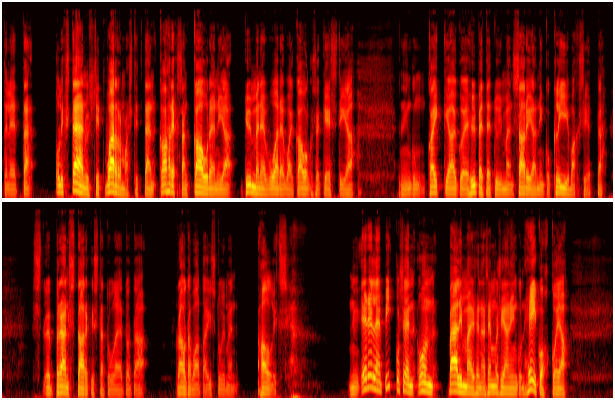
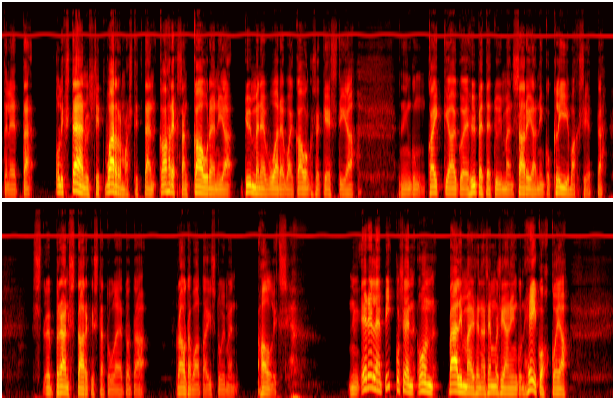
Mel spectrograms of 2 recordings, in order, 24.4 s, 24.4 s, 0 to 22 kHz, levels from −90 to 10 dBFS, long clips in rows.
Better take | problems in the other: first | high-pitched whine; faint; throughout; 11 kHz, 20 dB below the speech

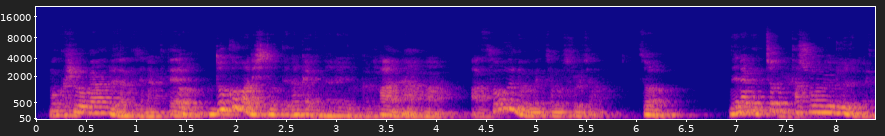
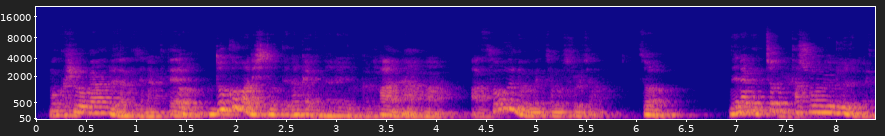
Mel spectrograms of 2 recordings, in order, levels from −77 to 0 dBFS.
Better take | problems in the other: neither | off-mic speech; far; the same in both // room echo; noticeable; dies away in 0.6 s; the same in both

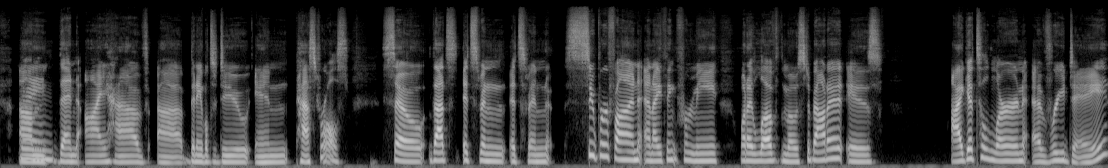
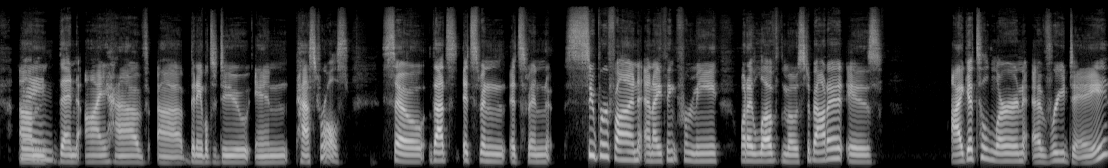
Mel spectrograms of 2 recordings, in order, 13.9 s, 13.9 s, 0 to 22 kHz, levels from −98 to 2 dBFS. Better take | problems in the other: first | thin; somewhat; fading below 300 Hz

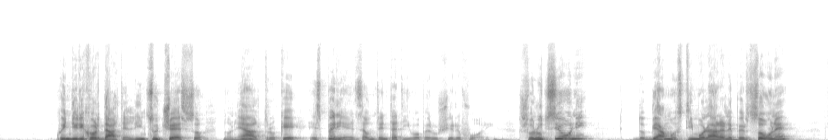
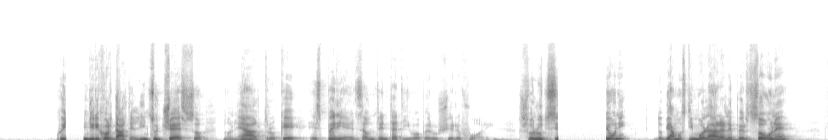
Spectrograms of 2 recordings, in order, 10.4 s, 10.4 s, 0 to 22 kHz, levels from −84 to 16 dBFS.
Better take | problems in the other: first | audio freezing; at 1 s and at 7 s for 0.5 s

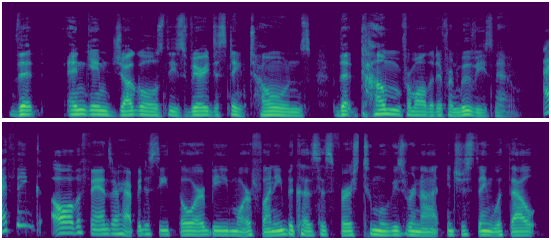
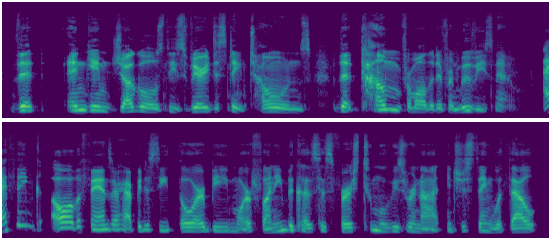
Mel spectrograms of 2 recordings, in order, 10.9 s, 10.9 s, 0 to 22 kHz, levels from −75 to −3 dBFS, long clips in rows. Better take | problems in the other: first | thin; somewhat; fading below 300 Hz

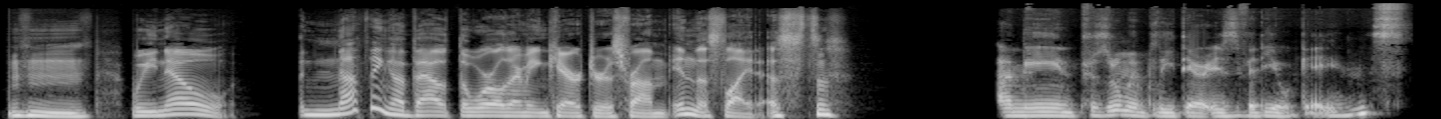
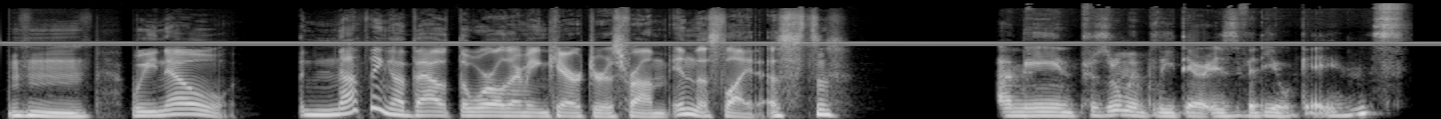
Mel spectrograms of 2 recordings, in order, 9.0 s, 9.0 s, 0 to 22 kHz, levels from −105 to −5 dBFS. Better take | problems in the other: first | high-pitched whine; noticeable; throughout; 5 kHz, 15 dB below the speech

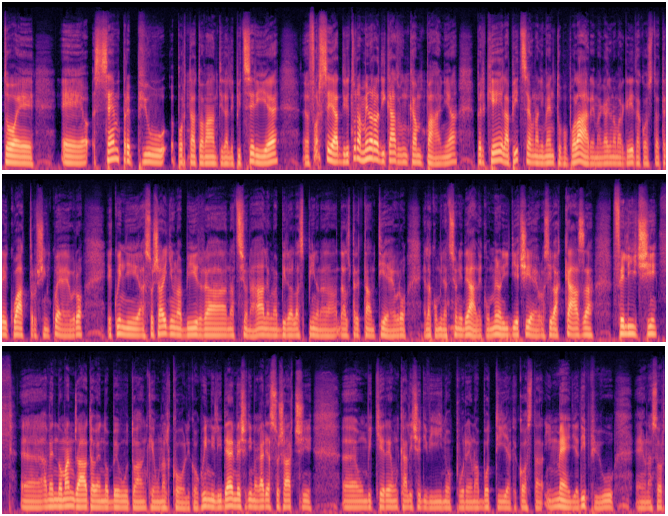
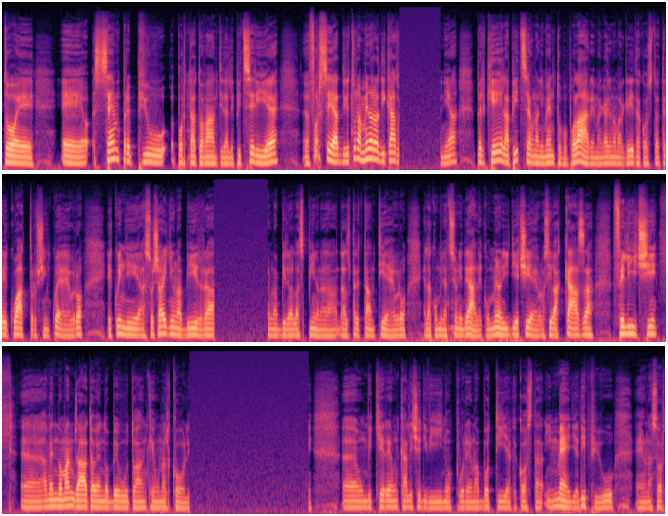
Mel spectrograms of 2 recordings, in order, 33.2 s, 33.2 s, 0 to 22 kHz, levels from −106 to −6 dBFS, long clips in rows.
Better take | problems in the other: first | audio cutting out; at 6.5 s for 0.5 s, at 15 s for 1 s and at 25 s for 2 s

